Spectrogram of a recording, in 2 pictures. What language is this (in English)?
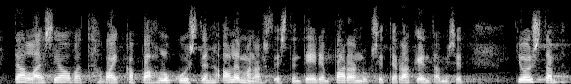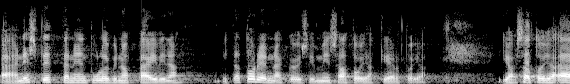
Finnish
